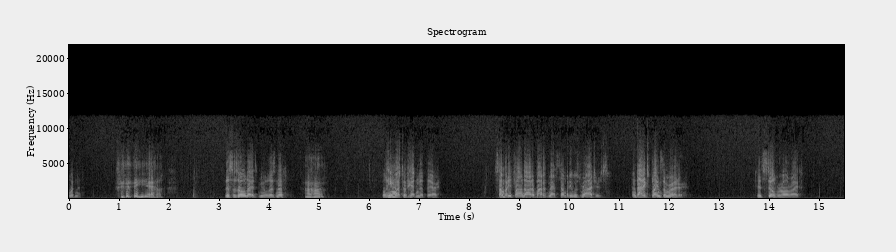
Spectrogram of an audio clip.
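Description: An older man speaks calmly in a low voice.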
